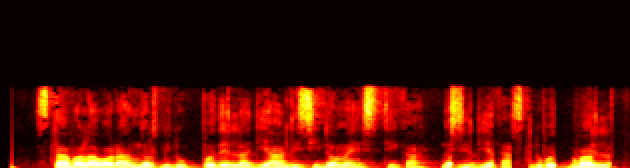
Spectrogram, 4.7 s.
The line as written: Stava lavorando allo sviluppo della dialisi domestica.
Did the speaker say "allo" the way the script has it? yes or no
no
